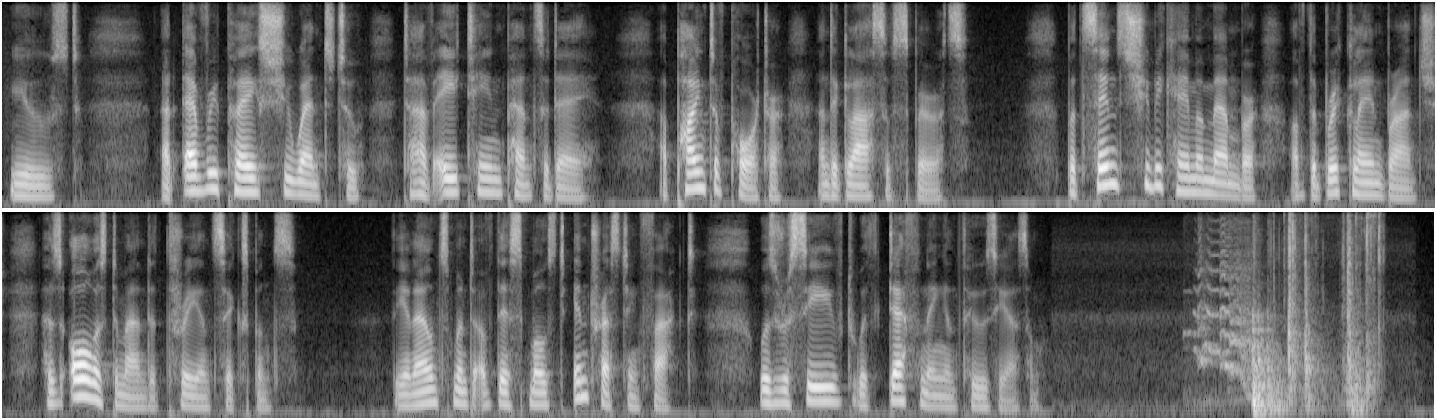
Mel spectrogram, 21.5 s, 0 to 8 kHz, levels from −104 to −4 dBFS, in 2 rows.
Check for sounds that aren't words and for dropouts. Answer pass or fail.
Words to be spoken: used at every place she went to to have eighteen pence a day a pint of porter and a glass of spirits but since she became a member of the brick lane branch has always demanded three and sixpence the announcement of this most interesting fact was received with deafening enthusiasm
fail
